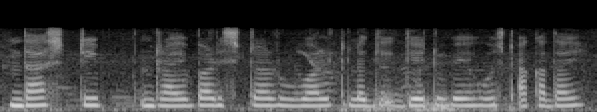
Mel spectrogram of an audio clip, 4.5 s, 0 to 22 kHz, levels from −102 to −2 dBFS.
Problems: constant background noise, background conversations at intervals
